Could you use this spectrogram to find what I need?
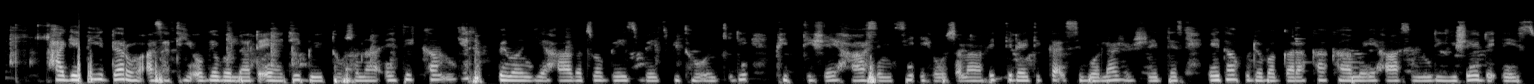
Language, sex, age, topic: Gamo, female, 25-35, government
